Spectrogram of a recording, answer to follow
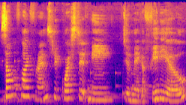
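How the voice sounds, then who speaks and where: A woman speaks at a very slow pace in a high voice, with very wide pitch swings. Music plays in the background. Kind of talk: casual talk to camera.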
